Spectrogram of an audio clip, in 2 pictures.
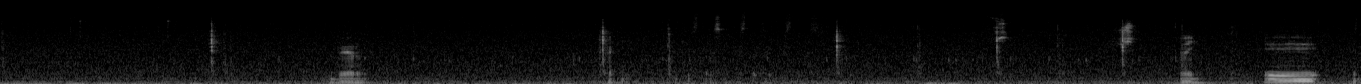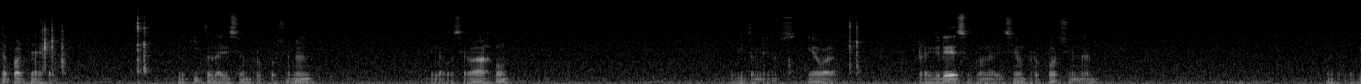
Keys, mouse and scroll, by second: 0.3 Tab, 1.0-2.5 middle drag, 2.6-3.0 scroll down 2, 3.3 middle click, 4.2 shift+middle click, 5.0-5.6 shift+scroll up 1, 5.8 middle click, 6.3-6.6 scroll up 1, 6.6 shift+middle click, 7.6-8.3 shift+scroll up 1, 8.3 shift+middle click, 8.9-9.4 shift+scroll up 3, 9.6 shift+middle click, 11.4-12.4 drag, 12.4 ctrl+z, 13.1 o, 13.9-19.8 drag, 20.2 o, 20.9 click, 21.6-22.4 scroll up 2, 23.0 scroll down 1, 24.2 scroll down 1.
